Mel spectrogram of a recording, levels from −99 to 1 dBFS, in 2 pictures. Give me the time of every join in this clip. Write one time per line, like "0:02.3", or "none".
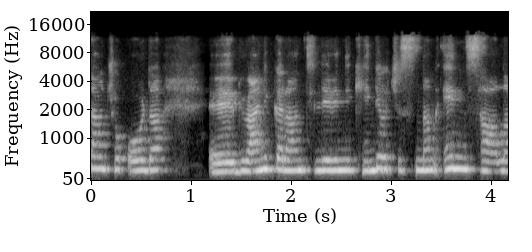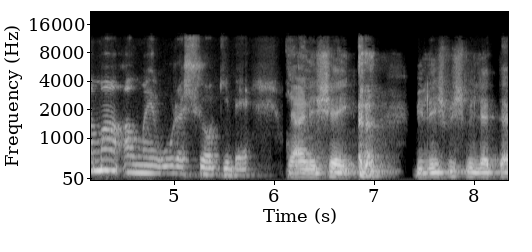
0:06.1

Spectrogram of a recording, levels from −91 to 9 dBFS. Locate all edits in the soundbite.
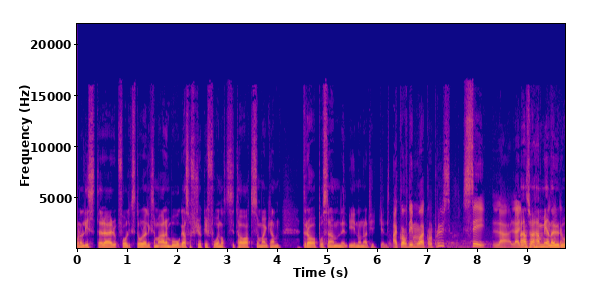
0:06.2
0:08.9

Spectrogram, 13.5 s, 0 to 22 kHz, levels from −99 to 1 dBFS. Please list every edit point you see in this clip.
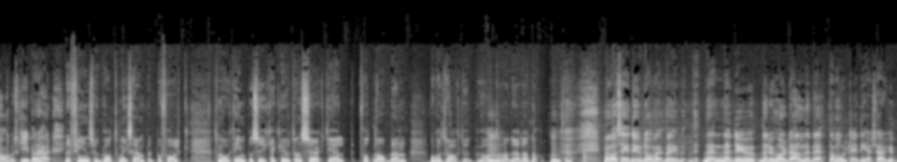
0:01.0
0:08.4

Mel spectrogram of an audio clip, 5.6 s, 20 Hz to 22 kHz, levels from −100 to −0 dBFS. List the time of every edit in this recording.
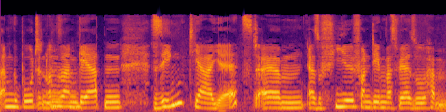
none

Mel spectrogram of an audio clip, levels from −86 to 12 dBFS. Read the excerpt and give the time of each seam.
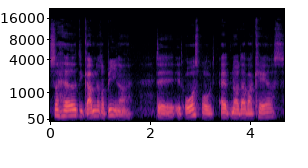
0:02.1
0:03.2

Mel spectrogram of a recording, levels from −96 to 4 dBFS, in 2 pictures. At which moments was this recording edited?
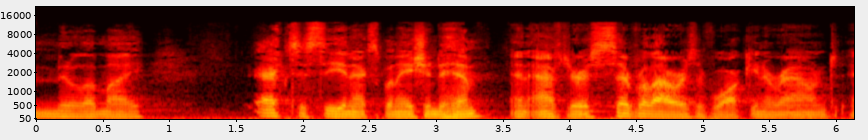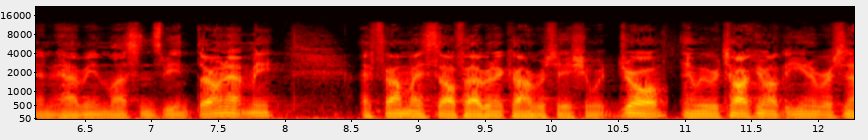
0:03.5

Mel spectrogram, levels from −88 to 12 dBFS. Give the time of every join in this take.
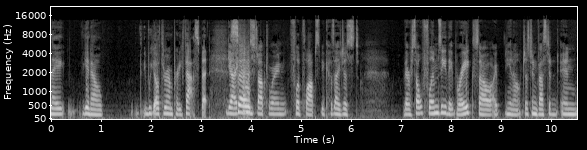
0:07.1

